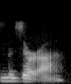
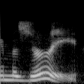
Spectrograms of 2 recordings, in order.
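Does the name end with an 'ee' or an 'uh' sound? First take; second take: uh; ee. First: It ends with an 'uh' sound, rural style. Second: It ends with an 'ee' sound, city style.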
